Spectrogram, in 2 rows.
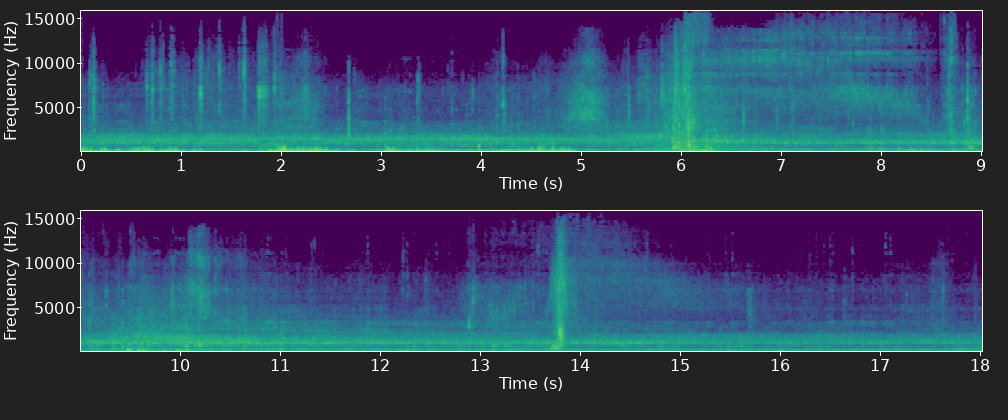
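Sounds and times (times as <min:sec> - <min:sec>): wind on microphone: 0:00.0 - 0:18.0
fishing rod swishing: 0:12.8 - 0:14.6.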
